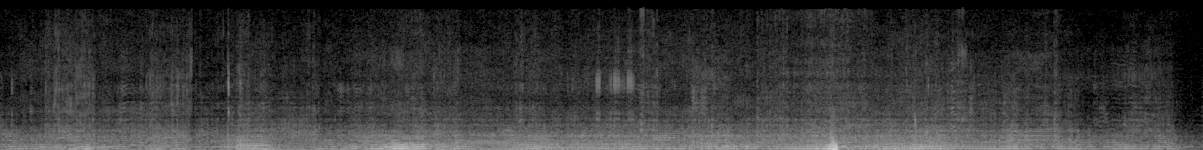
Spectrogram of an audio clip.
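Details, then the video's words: Farmed stingless bees humming together in a dense, low drone with layered harmonics, a lower droning tone joining briefly early on, and a sudden tap just after six seconds. "Stingless Bee Farming Sound Nature - Relaxing Music With Nature Sounds of Stingless Bee and Buzz."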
